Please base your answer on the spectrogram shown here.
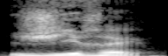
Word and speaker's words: j'irai: The first one, j'irai. Okay, remember, final S not pronounced.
